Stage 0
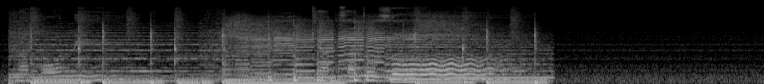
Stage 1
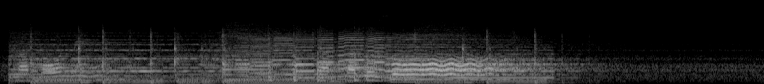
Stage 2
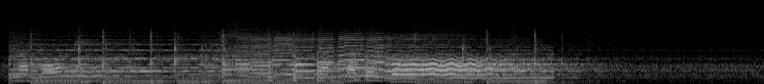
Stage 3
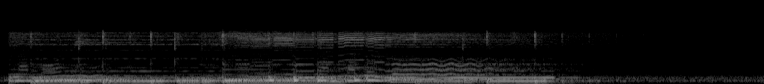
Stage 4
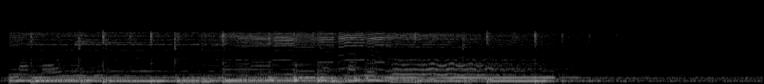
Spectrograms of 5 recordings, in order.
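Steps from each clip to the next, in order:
resonant band-pass 840 Hz, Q 2; four-comb reverb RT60 1.7 s, combs from 32 ms, DRR 19 dB; feedback echo at a low word length 271 ms, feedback 55%, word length 9 bits, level −12 dB; level +4 dB
parametric band 220 Hz −14 dB 0.24 octaves; in parallel at −1.5 dB: downward compressor, threshold −34 dBFS, peak gain reduction 13.5 dB; on the sum: level −3.5 dB
drawn EQ curve 100 Hz 0 dB, 190 Hz +13 dB, 300 Hz +2 dB, 520 Hz −24 dB, 1,800 Hz −26 dB, 2,600 Hz −2 dB, 4,200 Hz +7 dB, 6,200 Hz −23 dB, 11,000 Hz −21 dB
comb filter 6.9 ms, depth 72%; level −3.5 dB

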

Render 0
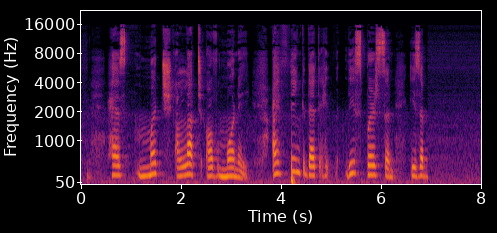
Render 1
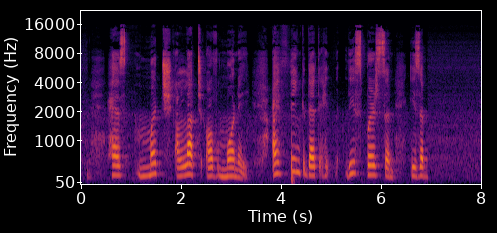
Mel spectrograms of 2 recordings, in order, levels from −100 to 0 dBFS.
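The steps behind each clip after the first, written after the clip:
meter weighting curve A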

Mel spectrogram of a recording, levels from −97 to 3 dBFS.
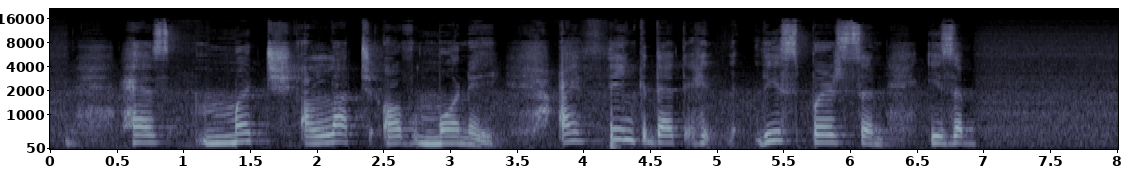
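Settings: downward compressor 8 to 1, threshold −37 dBFS, peak gain reduction 15.5 dB
level +3 dB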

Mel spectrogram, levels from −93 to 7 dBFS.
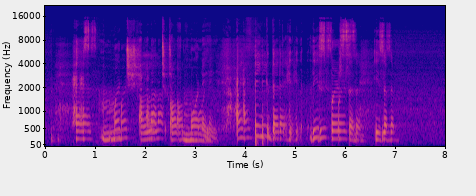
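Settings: transient designer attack +8 dB, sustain +3 dB
slap from a distant wall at 23 metres, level −6 dB
level −4 dB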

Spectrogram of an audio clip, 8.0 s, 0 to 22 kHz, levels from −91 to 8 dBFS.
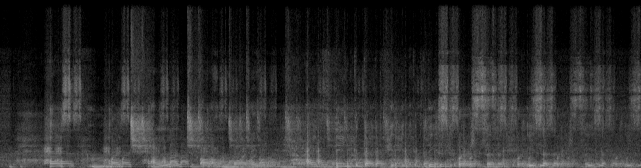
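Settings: feedback echo with a long and a short gap by turns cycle 1,224 ms, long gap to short 1.5 to 1, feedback 47%, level −8 dB
power curve on the samples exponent 0.7

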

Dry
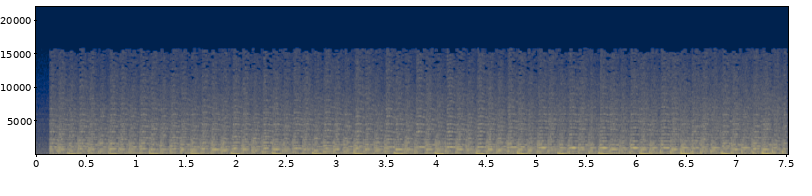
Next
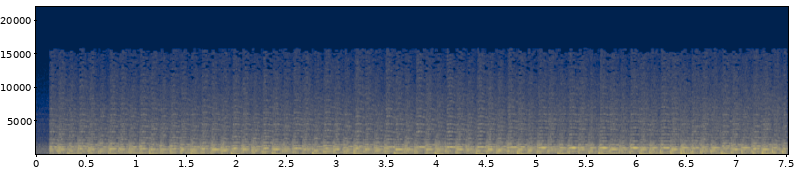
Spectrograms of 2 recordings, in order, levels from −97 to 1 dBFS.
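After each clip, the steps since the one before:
flat-topped bell 560 Hz +11 dB 2.8 octaves
level −5.5 dB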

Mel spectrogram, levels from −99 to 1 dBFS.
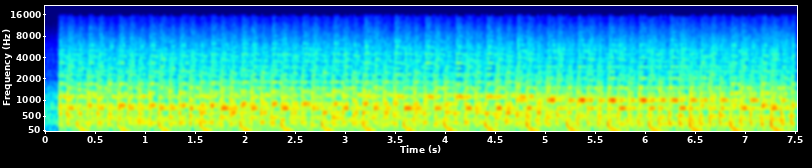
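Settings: no processing that can be heard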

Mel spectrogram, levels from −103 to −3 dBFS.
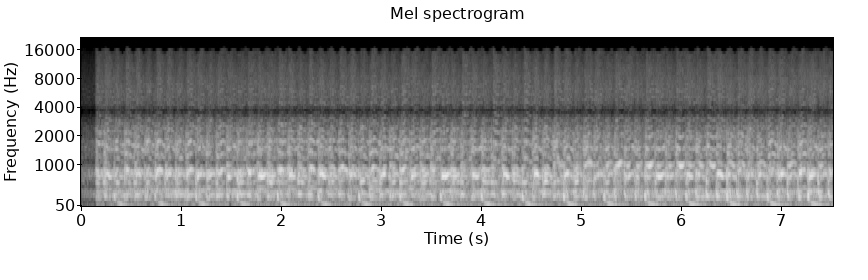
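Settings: pitch vibrato 9.3 Hz 68 cents
phaser with its sweep stopped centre 740 Hz, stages 8
level +7.5 dB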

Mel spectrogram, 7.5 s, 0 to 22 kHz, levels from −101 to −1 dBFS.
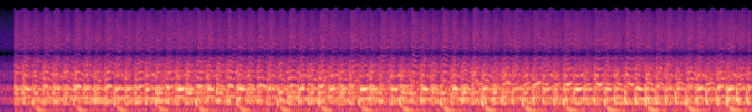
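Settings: parametric band 410 Hz +8 dB 0.63 octaves
level +3.5 dB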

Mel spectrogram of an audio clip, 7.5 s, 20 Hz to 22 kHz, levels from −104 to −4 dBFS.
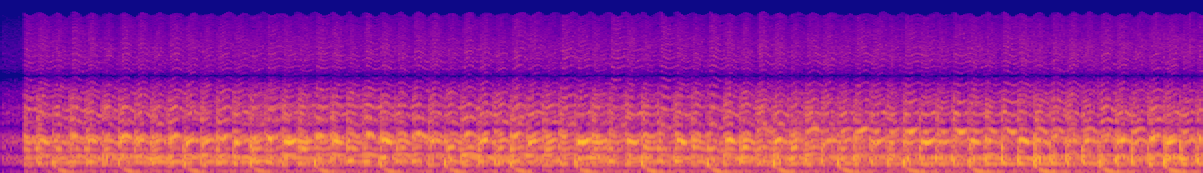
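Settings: convolution reverb RT60 1.7 s, pre-delay 3 ms, DRR 18 dB
level −9 dB

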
